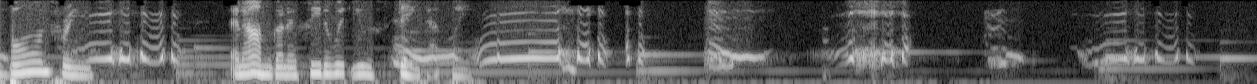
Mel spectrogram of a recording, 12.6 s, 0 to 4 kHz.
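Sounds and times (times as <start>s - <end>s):
speech: 0.0s - 1.1s, 2.3s - 4.7s
faint steady hum: 0.0s - 12.5s
infant crying: 0.8s - 1.9s, 3.9s - 9.2s, 9.8s - 12.0s.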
